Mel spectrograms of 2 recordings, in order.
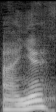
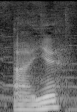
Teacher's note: So we have anye, and then we have that agreement a that we've just gone through, anye, so a low tone and a high tone to finish with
